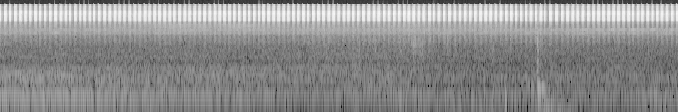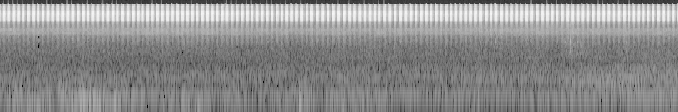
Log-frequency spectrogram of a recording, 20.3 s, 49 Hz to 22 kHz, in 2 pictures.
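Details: Diceroprocta vitripennis cicada, Reno County, Kansas, July 20, 2014, calling at evening in Sand Hills State Park: an unbroken, very high buzzing drone with quick rhythmic pulses, plus occasional soft low thumps and rumble.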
